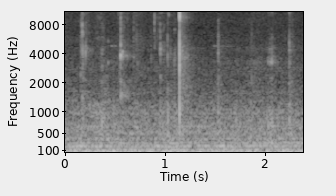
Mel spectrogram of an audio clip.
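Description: Close-miked chewing of a mooncake, with small irregular wet mouth clicks; one sharper click just past a second in.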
